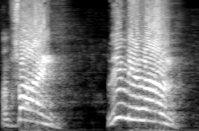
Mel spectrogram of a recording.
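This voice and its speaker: Man acting out an angry drunk, shouting and shrill. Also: very animated, a little slow, heavily acted, low-quality recording. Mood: belligerent, drunk. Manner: irritable shouting, defensive. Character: angry drunk man in fantasy town, slumped and belligerent. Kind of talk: tabletop game role-play.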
